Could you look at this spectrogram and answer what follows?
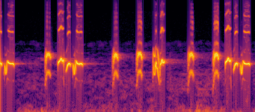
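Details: Noisy bulbul chatter from a sooty-headed bulbul: a string of bright, bubbly three- and four-note phrases, each with quick rising and falling slurs, separated by brief gaps.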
